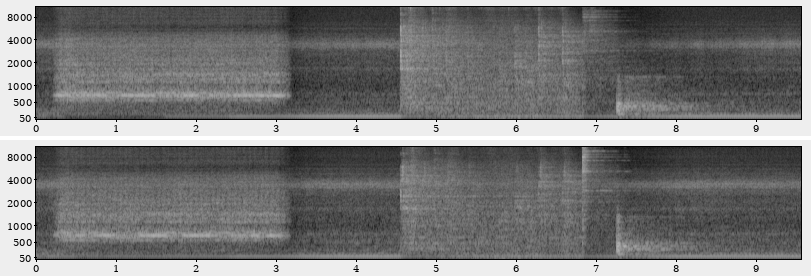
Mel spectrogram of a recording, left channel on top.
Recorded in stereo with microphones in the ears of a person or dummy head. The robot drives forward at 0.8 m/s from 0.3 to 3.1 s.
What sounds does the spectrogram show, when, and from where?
4.5 s a crack: 40° left (ahead or behind), 9.5 m
6.8 s a clunk: 60° right (ahead or behind), 2.5 m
